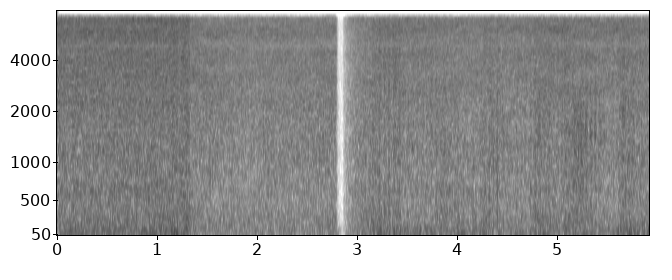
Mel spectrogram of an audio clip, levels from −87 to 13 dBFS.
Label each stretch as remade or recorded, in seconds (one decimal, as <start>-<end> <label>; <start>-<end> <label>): 0.0-5.9 recorded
